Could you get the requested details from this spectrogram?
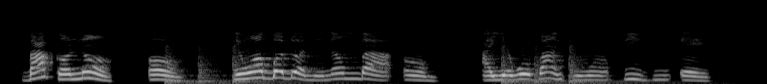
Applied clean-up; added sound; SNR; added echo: none; Knock; 20 dB; none.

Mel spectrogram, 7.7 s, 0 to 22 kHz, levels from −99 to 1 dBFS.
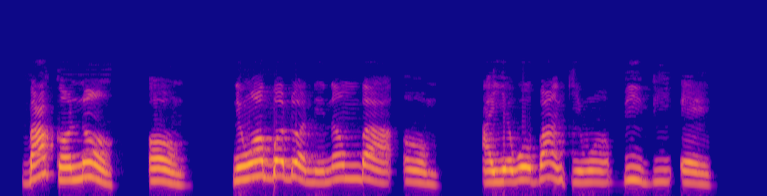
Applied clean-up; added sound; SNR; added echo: none; none; none; none.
